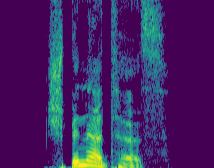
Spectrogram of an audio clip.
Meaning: strong/mixed nominative/accusative neuter singular of spinnert
- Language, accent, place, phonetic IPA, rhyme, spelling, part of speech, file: German, Germany, Berlin, [ˈʃpɪnɐtəs], -ɪnɐtəs, spinnertes, adjective, De-spinnertes.ogg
